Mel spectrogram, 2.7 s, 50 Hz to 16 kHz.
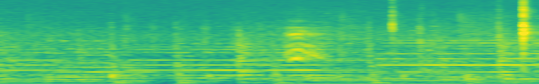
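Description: A bird cawing in the video game Breath of Fire 4, a single crow-like caw rising briefly midway over a dense, sustained music bed, fairly soft.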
